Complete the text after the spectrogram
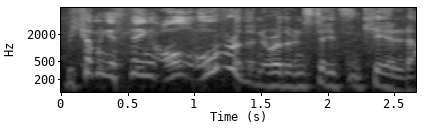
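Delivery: normal talking voice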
